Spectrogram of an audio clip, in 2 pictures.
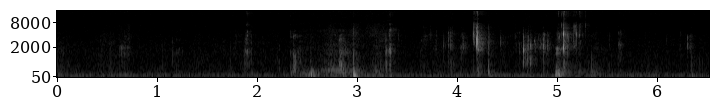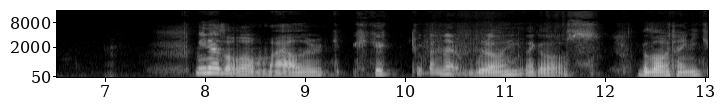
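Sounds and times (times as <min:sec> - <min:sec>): person chewing meat snack: 0:00.6 - 0:07.2
wet mouth clicks: 0:01.8 - 0:05.7.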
